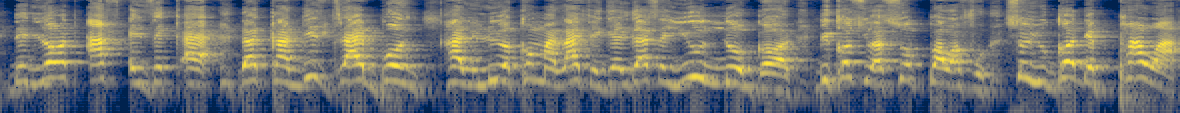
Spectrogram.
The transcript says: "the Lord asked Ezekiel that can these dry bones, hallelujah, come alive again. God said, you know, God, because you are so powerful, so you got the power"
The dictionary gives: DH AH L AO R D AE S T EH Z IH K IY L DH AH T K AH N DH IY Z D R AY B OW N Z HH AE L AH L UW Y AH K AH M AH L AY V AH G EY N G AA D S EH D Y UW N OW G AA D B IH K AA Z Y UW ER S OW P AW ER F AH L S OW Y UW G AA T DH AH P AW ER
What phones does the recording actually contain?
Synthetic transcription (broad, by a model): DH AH L AO D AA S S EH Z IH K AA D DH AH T K AH N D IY S D R AY B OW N HH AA L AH L UW Y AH K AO M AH L AY F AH G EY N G AA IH S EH Y UW N OW G AA D B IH K AA S Y UW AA S OW P AW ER F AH L S OW Y UW G AA T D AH P AW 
